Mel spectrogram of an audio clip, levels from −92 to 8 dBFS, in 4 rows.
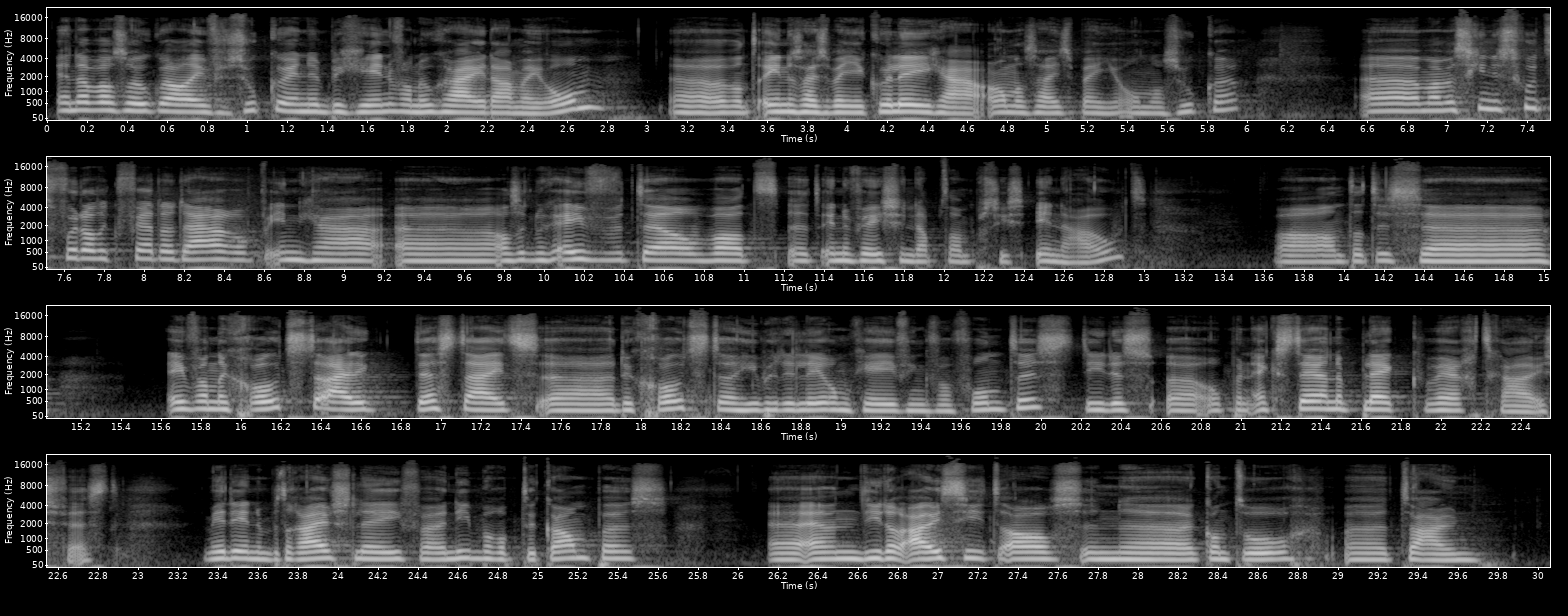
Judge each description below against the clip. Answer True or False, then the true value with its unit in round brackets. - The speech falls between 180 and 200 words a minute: True (190 wpm)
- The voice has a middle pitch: False (215 Hz)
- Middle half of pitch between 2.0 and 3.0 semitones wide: True (2.6 semitones)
